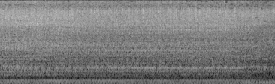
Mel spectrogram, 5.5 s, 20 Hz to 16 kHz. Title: Weird Engine noise MX-5 nbfl 1.9vvt what is the Problem?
